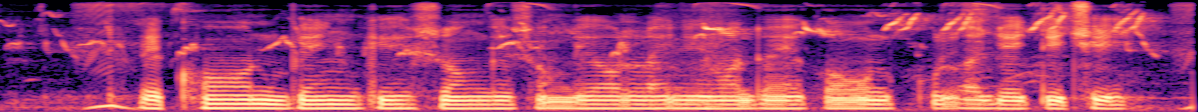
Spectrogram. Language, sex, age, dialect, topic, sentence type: Bengali, male, 25-30, Western, banking, statement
